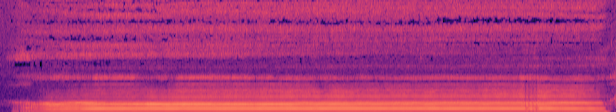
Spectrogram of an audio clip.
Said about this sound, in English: So you could try letting out the foghorn breath, a la Peter Levine.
